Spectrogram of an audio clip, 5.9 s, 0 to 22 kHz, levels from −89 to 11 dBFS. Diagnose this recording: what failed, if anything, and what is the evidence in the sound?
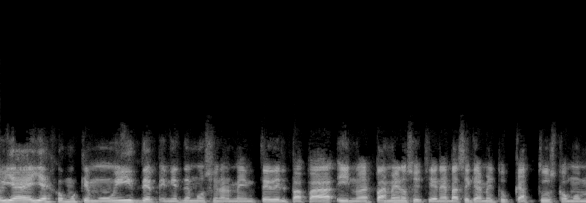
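Compressed frames skipped, at the codec decoding stage. At 1.59 s the speech jumps ahead by about one frame. At 5.23 s it jumps roughly three frames. Frames are 20 ms long.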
